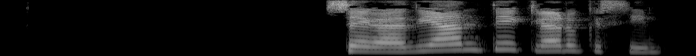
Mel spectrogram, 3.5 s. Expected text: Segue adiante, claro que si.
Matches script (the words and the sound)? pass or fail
pass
